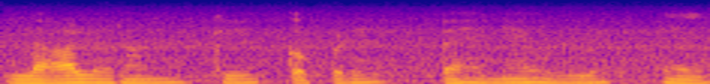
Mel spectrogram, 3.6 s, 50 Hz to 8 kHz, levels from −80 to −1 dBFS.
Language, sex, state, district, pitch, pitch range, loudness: Hindi, male, Chhattisgarh, Raipur, 120 Hz, 120-125 Hz, -20 LUFS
